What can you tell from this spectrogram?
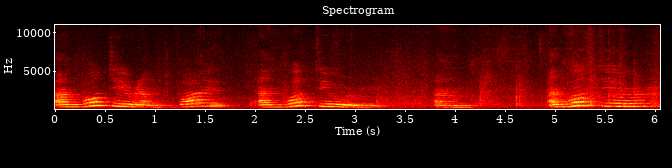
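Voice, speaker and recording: In a squeaky, put-on character voice at an extremely high pitch, the speaker goes at a very slow pace with long, frequent pauses and a slight echo. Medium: stage play. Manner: innocent, hesitant.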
